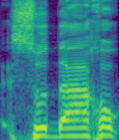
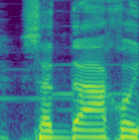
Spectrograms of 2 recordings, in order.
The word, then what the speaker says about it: Sadako: jinoke nakakabwisit Sadako paraon Hindi sudako kasi sinabi niya dito Sadako yun or di ba meron pa ngang nagsabi sa akin ng pronunciation daw dapat is sad ako sabi niya parang sad ako parang ganon So yun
